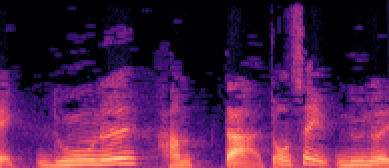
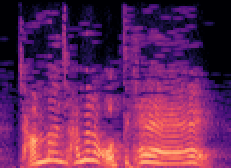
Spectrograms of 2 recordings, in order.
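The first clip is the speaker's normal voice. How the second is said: high-pitched, reproachful scolding tone; 8 semitones higher than usual. Korean lesson example of reprimanding somebody: scolding tone. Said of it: "you can hear by the intonation, it's a reprimand".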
